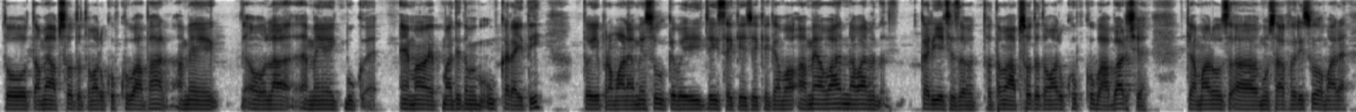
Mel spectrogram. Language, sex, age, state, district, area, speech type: Gujarati, male, 30-45, Gujarat, Ahmedabad, urban, spontaneous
